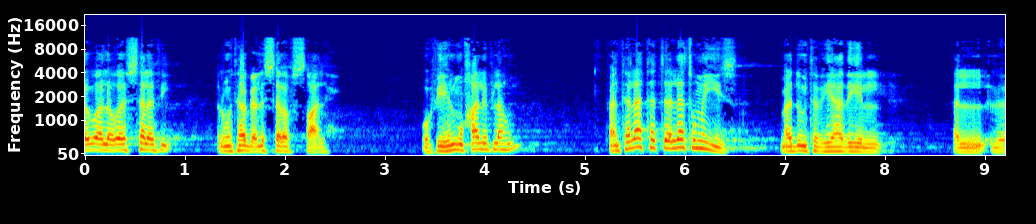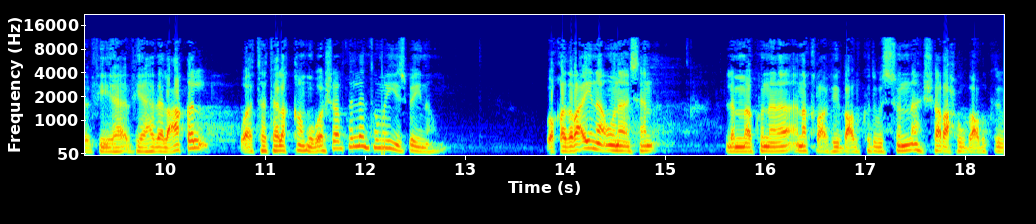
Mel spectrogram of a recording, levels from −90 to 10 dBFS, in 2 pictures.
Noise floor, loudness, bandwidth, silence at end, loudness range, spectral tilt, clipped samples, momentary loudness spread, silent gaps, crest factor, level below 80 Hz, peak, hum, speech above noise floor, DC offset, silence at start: -64 dBFS; -15 LUFS; 11.5 kHz; 0 s; 3 LU; -7.5 dB/octave; under 0.1%; 11 LU; none; 14 dB; -56 dBFS; 0 dBFS; none; 50 dB; under 0.1%; 0 s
